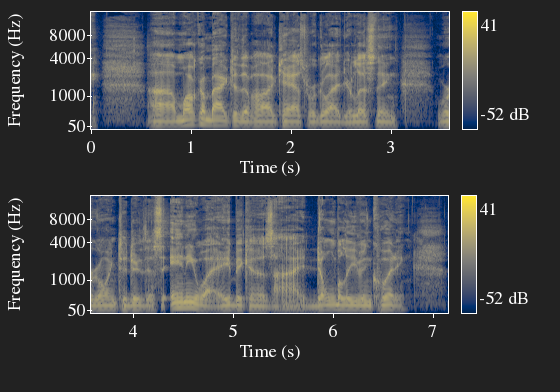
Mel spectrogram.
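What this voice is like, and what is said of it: Hoarse, cracking voice. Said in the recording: “still sounding worse today ... losing my voice a little bit ... there's going to be some cracking in my voice”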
